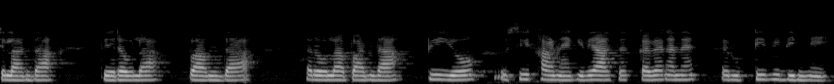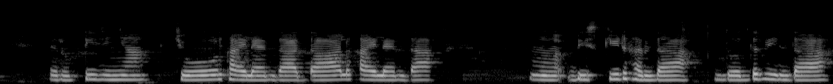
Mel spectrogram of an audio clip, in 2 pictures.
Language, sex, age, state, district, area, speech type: Dogri, female, 30-45, Jammu and Kashmir, Udhampur, rural, spontaneous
